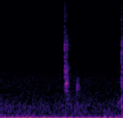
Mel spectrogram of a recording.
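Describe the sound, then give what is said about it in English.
A few sparse, quiet clicks of typing on a computer keyboard, irregularly spaced, with no voices over a faint background hum. “No, it's let me excuse my typing.”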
